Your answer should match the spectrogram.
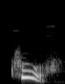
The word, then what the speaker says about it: cours: clearer courir to run je cours with s tu cours with silent Il elle ont court end with letter T is also silent.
